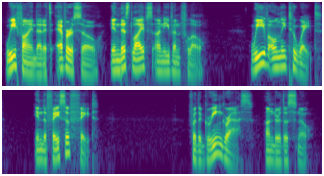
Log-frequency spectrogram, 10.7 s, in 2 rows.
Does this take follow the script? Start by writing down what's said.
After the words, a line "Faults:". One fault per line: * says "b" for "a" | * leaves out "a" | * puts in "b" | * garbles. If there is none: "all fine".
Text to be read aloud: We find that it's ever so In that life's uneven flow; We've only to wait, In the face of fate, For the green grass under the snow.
We find that it's ever so In this life's uneven flow; We've only to wait, In the face of fate, For the green grass under the snow.
Faults:
* says "this" for "that"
